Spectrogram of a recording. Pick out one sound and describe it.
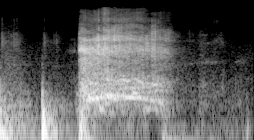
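A young child lets out a loud growling roar.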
